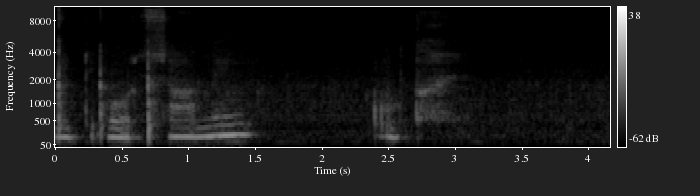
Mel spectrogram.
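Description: A woman speaking softly in Georgian. Her phrase trails off about a second and a half in, and a short utterance follows near the three-second mark.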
